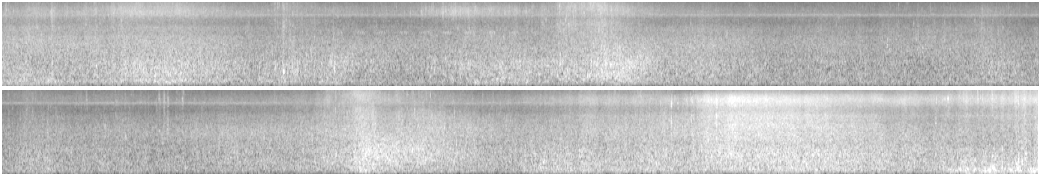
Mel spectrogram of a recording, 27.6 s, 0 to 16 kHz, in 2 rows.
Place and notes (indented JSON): {
  "title": "Jiayo, Koto island - sound of the waves",
  "date": "2014-10-28 20:49:00",
  "description": "At the beach, sound of the waves\nZoom H2n MS +XY",
  "latitude": "22.06",
  "longitude": "121.51",
  "altitude": "6",
  "timezone": "Asia/Taipei"
}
